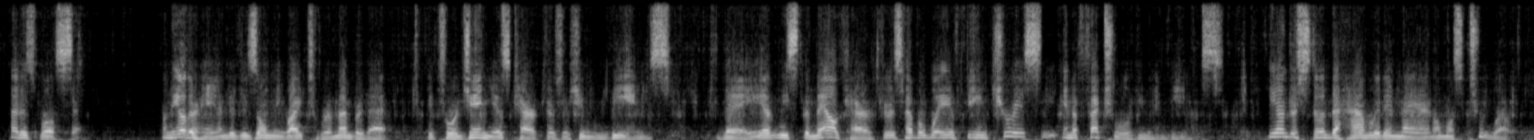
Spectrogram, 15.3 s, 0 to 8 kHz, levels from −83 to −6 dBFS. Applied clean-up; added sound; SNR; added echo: neural separator model SepFormer DNS4.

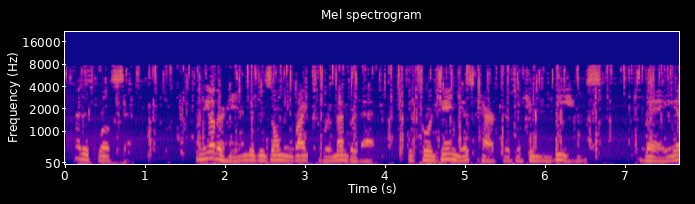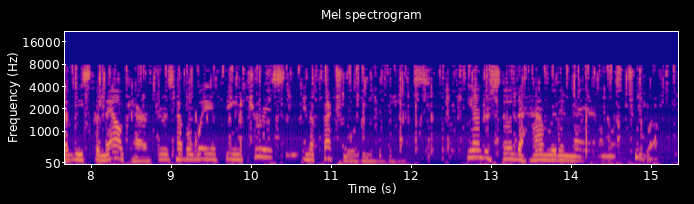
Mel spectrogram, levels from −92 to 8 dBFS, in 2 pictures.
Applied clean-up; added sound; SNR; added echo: classical method spectral subtraction.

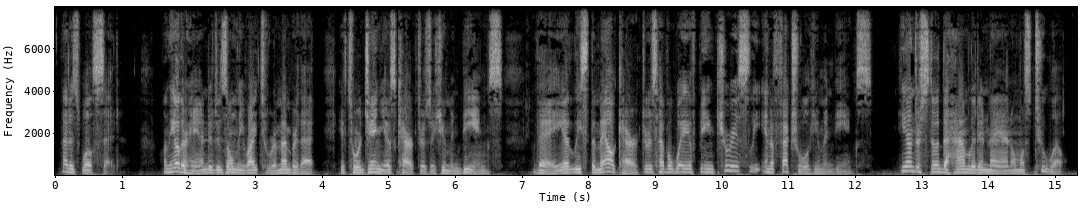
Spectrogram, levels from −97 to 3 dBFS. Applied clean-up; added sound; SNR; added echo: none; none; none; none.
